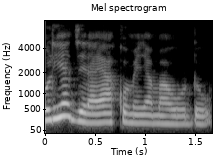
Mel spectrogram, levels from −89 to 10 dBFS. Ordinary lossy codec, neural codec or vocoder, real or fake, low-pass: none; vocoder, 22.05 kHz, 80 mel bands, WaveNeXt; fake; 7.2 kHz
